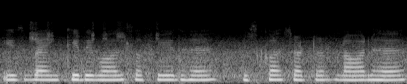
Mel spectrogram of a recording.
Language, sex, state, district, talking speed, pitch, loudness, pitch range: Hindi, female, Chhattisgarh, Raigarh, 145 wpm, 210 Hz, -14 LUFS, 210-215 Hz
